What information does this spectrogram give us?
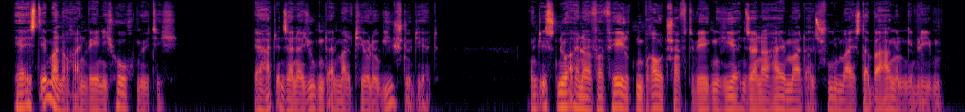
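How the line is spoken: Murmured into the ear. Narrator (German): raunte der Deichgraf mir ins Ohr

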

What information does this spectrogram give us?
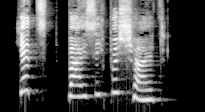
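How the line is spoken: Little hare calling out. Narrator (German): rief der kleine Hase

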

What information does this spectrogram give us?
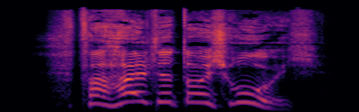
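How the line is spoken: Called out. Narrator (German): rief Frau Dr

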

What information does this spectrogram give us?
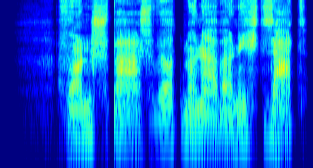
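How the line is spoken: Roaring. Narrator (German): brüllte Tata

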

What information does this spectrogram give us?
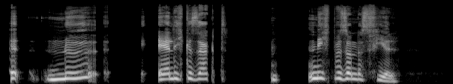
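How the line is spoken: Stammering. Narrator (German): stammelte sie

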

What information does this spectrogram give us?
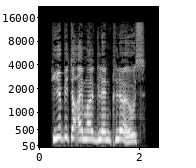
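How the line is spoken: Called out. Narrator (German): rief Tofu

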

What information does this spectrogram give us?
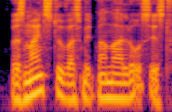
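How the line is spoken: Plain question. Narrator (German): fragte Eli

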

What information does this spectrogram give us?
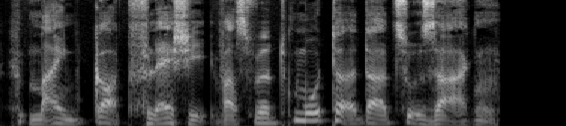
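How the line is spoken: Loud laughing call. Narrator (German): Speed lachte laut und rief mir zu

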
